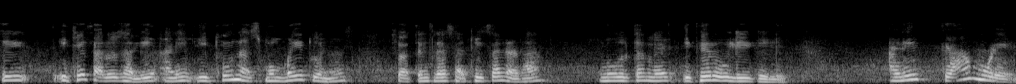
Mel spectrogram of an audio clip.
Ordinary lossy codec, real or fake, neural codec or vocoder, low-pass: Opus, 32 kbps; fake; codec, 44.1 kHz, 3.4 kbps, Pupu-Codec; 7.2 kHz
